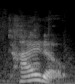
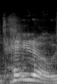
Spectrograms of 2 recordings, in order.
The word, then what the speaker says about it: Taito: So he said, well, I know a guy that collects the games from Taito. I said, you mean Tato? He said, no, we pronounce it Taito.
